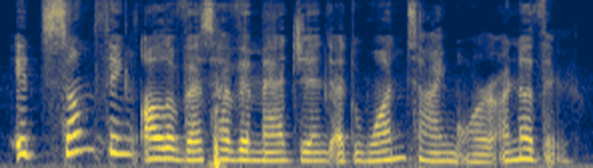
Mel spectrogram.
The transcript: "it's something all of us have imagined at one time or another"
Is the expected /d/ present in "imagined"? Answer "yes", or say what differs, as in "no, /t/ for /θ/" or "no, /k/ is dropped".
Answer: yes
